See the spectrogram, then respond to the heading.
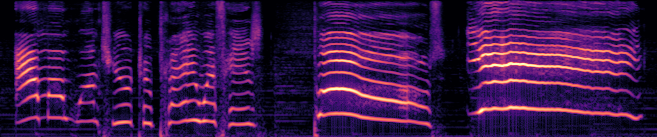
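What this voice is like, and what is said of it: Elmo impression. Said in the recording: “I think I'm getting pretty good at this Elmo impression.”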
